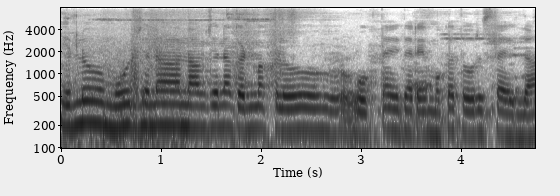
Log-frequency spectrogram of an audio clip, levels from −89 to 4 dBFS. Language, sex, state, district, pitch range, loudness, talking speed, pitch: Kannada, female, Karnataka, Raichur, 155-185 Hz, -14 LUFS, 140 wpm, 170 Hz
